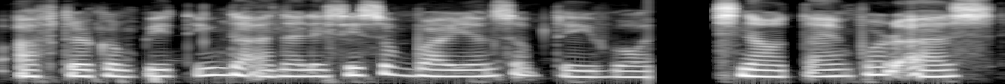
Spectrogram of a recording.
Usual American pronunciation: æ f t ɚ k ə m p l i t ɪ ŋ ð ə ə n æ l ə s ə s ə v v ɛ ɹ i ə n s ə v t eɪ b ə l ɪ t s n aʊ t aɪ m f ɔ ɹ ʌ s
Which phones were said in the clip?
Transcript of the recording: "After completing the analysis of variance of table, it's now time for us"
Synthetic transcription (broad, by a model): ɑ f t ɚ k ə m p i t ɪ ŋ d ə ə n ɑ l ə s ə s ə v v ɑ ɹ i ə n s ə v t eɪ ə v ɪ s n aʊ t aɪ m f ɔ ɹ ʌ s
